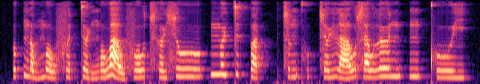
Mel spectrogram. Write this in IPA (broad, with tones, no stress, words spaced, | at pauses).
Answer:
ʊ˨˥k̚ŋɐ˨˩w mo˨˩w fɵ˨˥t̚t̪ɵ˨˩ɥŋo˨˥w aː˨˩wfo˨˧w t͡sʰɵ˨ɥsuː˧ | mɵ˥ɥ t̪ɵ˥t̚pɐ˨k̚ | t͡sʊ˨˧ŋkʷʰɪ˨˥k̚sɵ˨˧ɥ laː˨˥wsɐ˧wlɵ˥n | ŋʊ˧k̚pʰuː˨j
